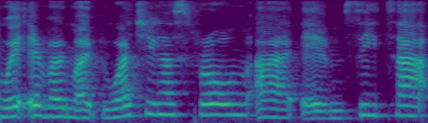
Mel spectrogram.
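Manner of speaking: normal talking voice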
